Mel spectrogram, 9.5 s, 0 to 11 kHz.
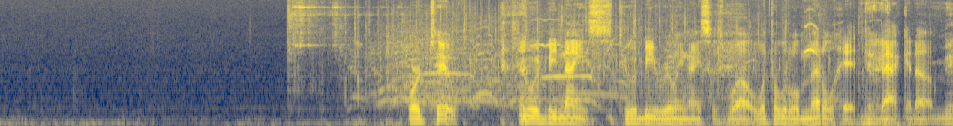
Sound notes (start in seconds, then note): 3.4 applause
